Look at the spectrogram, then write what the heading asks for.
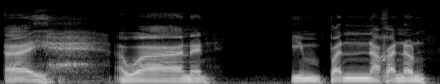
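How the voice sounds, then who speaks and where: A man's voice: sits low, monotone, extremely slow. Chatty, blunt older Ilocano man. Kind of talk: Ilocano comedy radio drama acting.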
